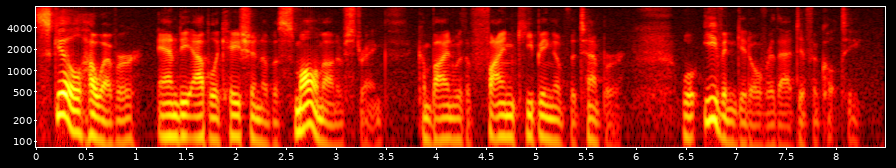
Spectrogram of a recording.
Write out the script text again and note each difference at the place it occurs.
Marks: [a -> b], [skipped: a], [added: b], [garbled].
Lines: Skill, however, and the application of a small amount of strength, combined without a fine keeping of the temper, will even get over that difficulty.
Skill, however, and the application of a small amount of strength, combined [without -> with] a fine keeping of the temper, will even get over that difficulty.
